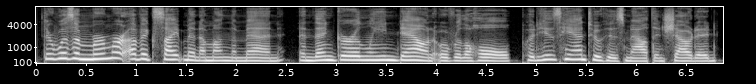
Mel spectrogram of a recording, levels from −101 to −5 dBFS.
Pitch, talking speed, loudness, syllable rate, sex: 225 Hz, 220 wpm, -16 LUFS, 5.3 syllables/s, female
